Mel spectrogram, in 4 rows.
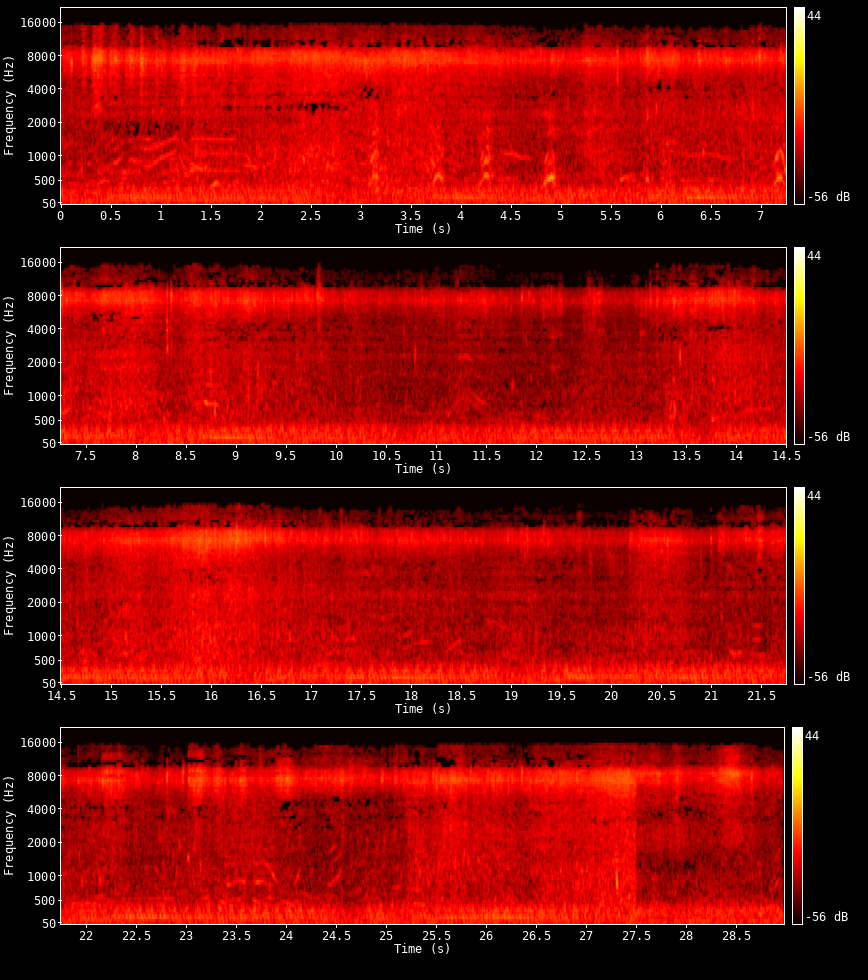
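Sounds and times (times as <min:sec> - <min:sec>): steady low hum: 0:00.0 - 0:28.9.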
